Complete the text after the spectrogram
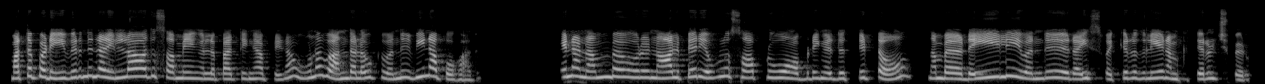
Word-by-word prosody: மத்தபடி 335 +1 +3 0.2
விருந்தினர் 360 +1 +2
இல்லாத 370 +2 +2
சமயங்கள்ல 280 -3 0
பார்த்தீங்க 260 +1 -3
அப்டின்னா, 255 +6 -8 0.2
உணவு 385 -1 -1
அந்த 280 +2 -1
அளவுக்கு 290 +1 -4
வந்து 290 +6 -3
வீணா 370 +1 +4
போகாது. 225 -2 -7 0.9
ஏனா, 385 +1 +4
நம்ப 335 +4 0 0.2
ஒரு 320 0 -1
4 300 +2 +5
பேர் 355 +1 +2
எவ்வளோ 365 +5 -5
சாப்புடுவோம் 305 -2 -2
அப்டிங்கிறது 270 +1 -4
திட்டம் 290 -2 -1 0.3
நம்ம 280 -1 +1 0.2
டெய்லி 345 +8 +4 0.2
வந்து 275 +4 -3 0.2
ரைஸ் 270 +2 -1
வைக்கிறதுலேயே 280 +4 -1
நமக்கு 240 -4 -7
தெரிஞ்சு 270 +1 -3
போயிரும். 215 0 -8
290 Hz, 135 wpm, -24 LUFS, 265-330 Hz, 0.9 s, 4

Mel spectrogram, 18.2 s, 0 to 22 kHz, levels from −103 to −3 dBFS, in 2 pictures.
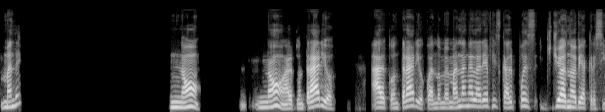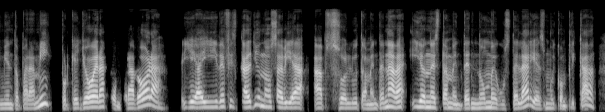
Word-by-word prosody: ¿mande? 195 - -1 2.2
No, 185 +3 +3 0.7
no, 190 +7 +2
al 145 +1 +1
contrario. 195 +9 +4 0.5
Al 175 0 +3
contrario, 195 +7 0
cuando 155 +2 -3
me 165 -1 -5
mandan 210 +7 -2
al 225 -1 +1
área 220 +1 -1
fiscal, 185 -5 -5
pues, 225 +1 -5
y 180 - -23
ya 215 -1 +6
no 195 -1 +1
había 175 -2 0
crecimiento 145 -1 -7
para 150 +4 -5
mí, 290 - +1
porque 150 +1 -6
yo 175 +4 +5
era 195 +1 +5
compradora. 170 - +1 0.2
Y 190 +1 -2
ahí 185 +2 +1
de 205 - -2
fiscal 190 -2 0
yo 270 0 -6
no 205 -4 -1
sabía 175 -2 +1
absolutamente 165 -2 -3
nada 200 -1 +4
y, 200 0 -1
honestamente, 165 -6 -1
no 160 +1 -3
me 170 -2 -1
gusta 140 -2 -8
el 160 +5 0
área, 245 - +2
es - - -9
muy 155 0 -8
complicada. - - -4
180 Hz, 145 wpm, -23 LUFS, 160-200 Hz, 2.2 s, ya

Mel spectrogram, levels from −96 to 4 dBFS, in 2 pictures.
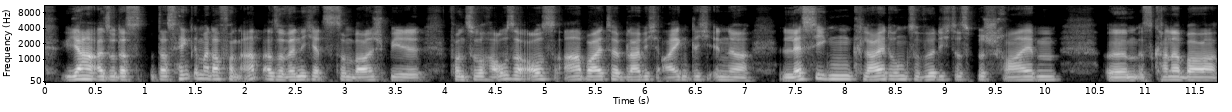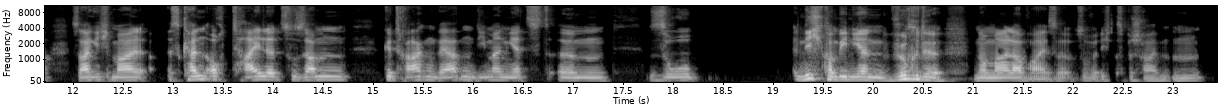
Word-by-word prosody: Ja, 145 +2 +7
also 130 0 +2
das 130 0 0
das 135 +1 -2
hängt 165 +1 -2
immer 165 -1 -1
davon 150 -4 +1
ab. - - -2
Also 130 -3 +1
wenn 125 +2 +2
ich 135 - -2
jetzt 135 - -4
zum 125 -3 -5
Beispiel 115 -1 +1 0.2
von 125 -1 -3
Zuhause 135 +4 0
aus 140 0 0
arbeite, 135 0 +3
bleibe 120 0 0
ich 135 - -9
eigentlich 130 +5 -2
in 120 0 -4
'ner 110 -3 -1 0.3
lässigen 150 +6 +2
Kleidung, 140 +1 +2
so 130 -3 -9
würde 135 0 0
ich 130 - -11
das 130 0 -8
beschreiben. 130 0 -2 0.5
Ähm, 115 +1 +1
es 110 - -9
kann 120 +1 -2
aber, 115 -2 +4 0.2
sag 115 +1 +2
ich 120 0 -9
mal 115 0 +2 0.2
es - - -11
kann 135 +1 +3
auch 135 0 0
Teile 135 0 +2
zusammen 125 0 -3 0.3
getragen 125 -2 -3
werden, 115 +1 -1
die 115 +1 -10
man 120 -1 -5
jetzt, 115 +1 -8
ähm, 105 -1 -5 0.4
so 115 +3 -7 1.0
nicht 165 +7 +3
kombinieren 120 -6 +2
würde 140 - +4 0.3
normalerweise, 105 0 -1
so - - -17
würde - - -12
ich - - -20
das - - -20
beschreiben, 85 -2 -12
mhm. 95 +2 -12
125 Hz, 150 wpm, -24 LUFS, 115-135 Hz, 1.0 s, Ja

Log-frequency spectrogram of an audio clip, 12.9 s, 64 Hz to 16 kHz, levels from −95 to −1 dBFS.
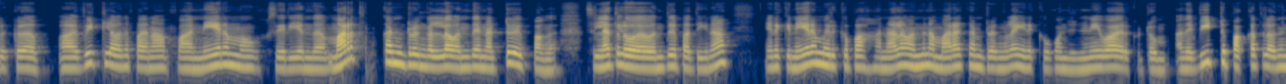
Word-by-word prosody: இருக்குல்ல. 190 0 -2 0.4
அ - - +3 0.2
வீட்ல 255 0 -2
வந்து 210 0 -4
பார்த்தீங்கன்னா, 195 0 0
இப்ப 185 -2 -2 0.2
நேரமும் 220 -2 +2 0.2
சரி 185 -1 -4
அந்த 180 0 -4 0.2
மரக்கன்றுங்கள்லாம் 230 - +4
வந்து 195 +2 -1
நட்டு 185 +6 -1
வைப்பாங்க. 180 -8 -3 0.4
சில 200 - -4
நேரத்துல 220 0 +4
வ - - +5 0.2
வந்து 190 +4 -2
பார்த்தீங்கன்னா, 185 +5 -1 0.5
எனக்கு 200 0 -3
நேரம் 250 +4 +4
இருக்குப்பா. 210 -1 -1
அதனால 190 +4 +1
வந்து 220 +1 -2
நான் 210 -3 0
மரக்கன்றுங்கள்லாம் 210 0 -1
எனக்கு 185 -1 -9
கொஞ்சம் 175 -2 -7
நினைவா 200 +2 +1
இருக்கட்டும். 170 -2 -8 0.2
அதை 180 0 -3
வீட்டு 275 +1 +2
பக்கத்துல 220 +1 0
வந்து 205 +1 -4
200 Hz, 155 wpm, -23 LUFS, 185-220 Hz, 0.5 s, வ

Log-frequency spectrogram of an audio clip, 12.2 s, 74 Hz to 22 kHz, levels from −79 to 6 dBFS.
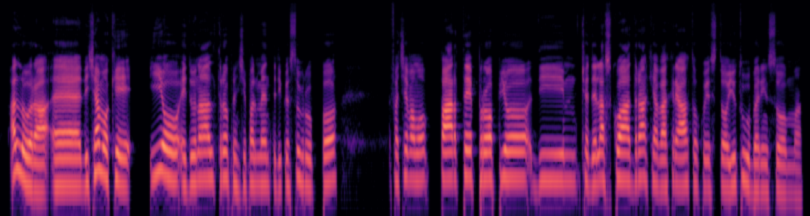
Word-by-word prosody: Allora, 175 -10 +5
ehm, 170 0 +4
diciamo 215 +6 +3
che 195 - -1 0.2
io 210 -3 +2
ed 175 -1 -4
un 180 +1 -1
altro 200 0 0
principalmente 175 0 -5
di 160 - -9
questo 175 +4 -6
gruppo, 180 +2 -2 0.7
facevamo 195 0 -4
parte 205 +1 +5
proprio 205 0 0
di, 195 +2 -6
mhmm, 190 0 -11
cioè 190 -1 -4
della 180 +3 +1
squadra 195 +1 +2
che 190 - -8
aveva 165 -1 0
creato 175 0 -1
questo 160 0 -6
YouTuber, 170 -2 -4
insomma. 140 -3 -7
185 Hz, 130 wpm, -22 LUFS, 170-200 Hz, 0.7 s, Allora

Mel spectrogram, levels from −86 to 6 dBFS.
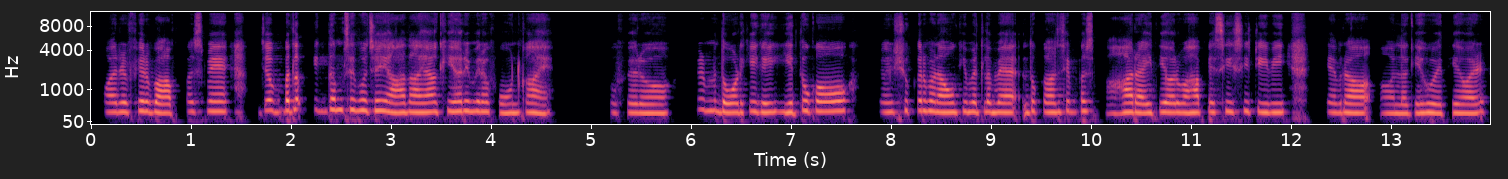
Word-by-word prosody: और 260 0 0
फिर 285 +2 +1
वापस 255 +3 +1
में 280 -1 +2 0.3
जब 295 0 -2
मतलब 320 +2 +4
एकदम 320 +3 0
से 320 - +2
मुझे 295 -1 +2
याद 255 -1 +3
आया 260 +1 +4
कि 275 +1 -3
अरे! 280 +1 +3
मेरा 275 -1 +1
फ़ोन 245 -2 -2
कहाँ 250 -1 0
है? 230 +2 -3 0.6
तो 245 - -12
फिर 245 0 -4
अ, 235 0 +1 0.3
फिर 325 - -8
मैं 290 -2 -3
दौड़ 255 -1 +3
के 270 +2 -4
गई 255 -1 +2 0.2
ये 255 - +3
तो 290 - +2
कहो 280 +1 +5 0.4
अ, 260 0 -4
शुक्र 295 0 -2
मनाओ 260 -3 +4
कि 265 +2 -5
मतलब 265 0 0
मैं 255 0 +3
दुकान 260 -2 -1
से 285 +2 -5
बस 285 0 -2
बाहर 250 +3 +2
आई 245 0 +3
थी 265 - +2
और 255 0 +3
वहाँ 250 0 +2
पे 260 - -1
सीसीटीवी 265 -1 -2
कैमरा 245 -2 -1
अ, 235 0 -6
लगे 230 0 -2
हुए 245 -1 +2
थे 240 +1 -4
और 235 0 +2
260 Hz, 215 wpm, -24 LUFS, 245-275 Hz, 0.6 s, कहो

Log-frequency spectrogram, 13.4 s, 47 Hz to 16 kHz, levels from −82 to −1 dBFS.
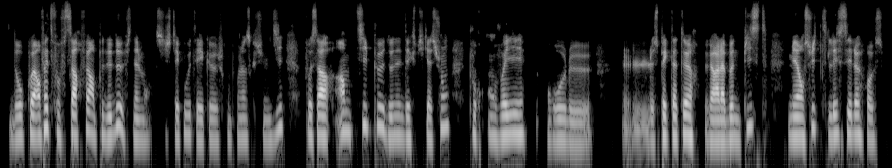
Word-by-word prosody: Donc, 140 0 -3
ouais, 150 - +8
en 145 - +5
fait 190 -1 +2
il - - -12
faut 155 - -6
savoir 145 +1 +5
faire 170 - +4
un 150 - +3
peu 145 +2 -9
des 140 - +1
2 200 +5 +1
finalement, 130 -3 -6
si - - -5
je - - -2
t'écoute, 145 +3 -6
et 125 -1 0
que 125 -1 -6
je 125 - -13
comprends 130 0 -16
bien 135 - -5
ce 130 - -3
que - - -16
tu - - -10
me 125 - -9
dis? 155 +9 -5
Il - - -18
faut 145 - -1
savoir 140 +1 +6
un 165 0 +2
petit 205 +6 -2
peu 195 +1 -2
donner 140 0 -3
d'explication, 135 +7 -3 0.3
pour 145 - -8
envoyer 145 +2 0 0.3
en 120 - -11
gros 125 +1 -2
le 115 -1 -6 0.4
le 65 - -7
spectateur 140 +2 +3
vers 125 -1 +7
la 125 0 +8
bonne 130 +1 0
piste, 200 +6 -2 0.3
mais 140 0 +4
ensuite 160 +9 0
laisser 145 +1 0
l'œuvre 140 -3 0
se - - -10
140 Hz, 225 wpm, -26 LUFS, 130-150 Hz, 0.4 s, ouais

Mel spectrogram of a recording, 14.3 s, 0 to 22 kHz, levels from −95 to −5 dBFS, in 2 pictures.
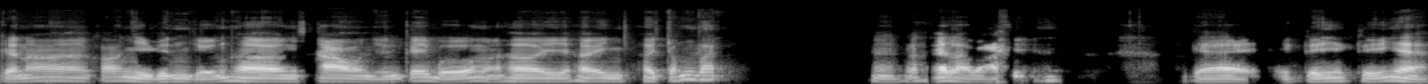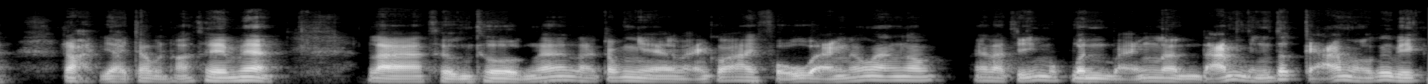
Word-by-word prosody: cho 100 - +1
nó 115 +1 -3
có 125 +1 -2
nhiều 110 -5 -1
dinh 100 +1 -2
dưỡng 90 +5 -2
hơn, 105 -3 +4
sau 105 -2 +3
những 95 +2 -6
cái 125 +3 -1
bữa 95 -3 0
mà 120 - -4
hơi 105 -1 +1
hơi 105 -1 -1
hơi - - 0
chóng 160 +1 -4
vánh. 155 0 -1 0.7
À, 95 -1 -7
có 115 - -4
thể 120 - +7
là - - +2
vậy, 150 - -1 0.6
ô - - -28 0.2
kê, - - -2 0.3
nhất 90 - -11
trí, 105 - +1
nhất 115 - -4
trí 105 +4 -1
nha. 115 -7 +3 0.2
Rồi - - +4
giờ - - -1
cho 110 - -2
mình 90 - -8
hỏi 95 +3 -5
thêm 115 +1 +4
ha, 130 -2 +6 0.4
là 95 0 +6
thường 95 0 -2
thường 95 0 +1
á 140 +4 +1
là 140 - -4
trong 120 0 -3
nhà 100 -4 -1
bạn - - -3
có - - -1
ai - - -1
phụ - - -2
bạn 100 +3 +1
nấu 130 +6 -3
ăn 140 -1 0
hông? 130 +1 -1 0.2
Hay 120 0 -5
là - - 0
chỉ 120 +4 -5
một 130 -3 -4
mình 105 -1 +1
bạn 110 +4 -5
là 110 -1 +1
đảm 100 +10 +3
nhận 110 0 -6
tất 165 - 0
cả 145 - +1
mọi 110 -3 -5
cái 145 - +1
việc 110 -2 -1
110 Hz, 275 wpm, -26 LUFS, 100-125 Hz, 0.7 s, thể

